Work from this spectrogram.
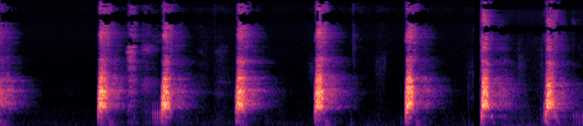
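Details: Household dogs barking at the television: loud, sharp, gruff barks, seven strong ones spaced about a second apart, with a softer bark at the start and a faint extra yelp between the first two.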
